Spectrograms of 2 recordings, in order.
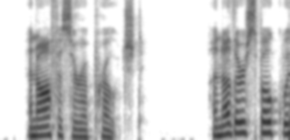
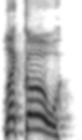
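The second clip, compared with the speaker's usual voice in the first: loud high shout; 8 semitones higher, 10 dB louder than usual. A narrator's reading. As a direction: yell it to break her grip. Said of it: "my mom shouted".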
